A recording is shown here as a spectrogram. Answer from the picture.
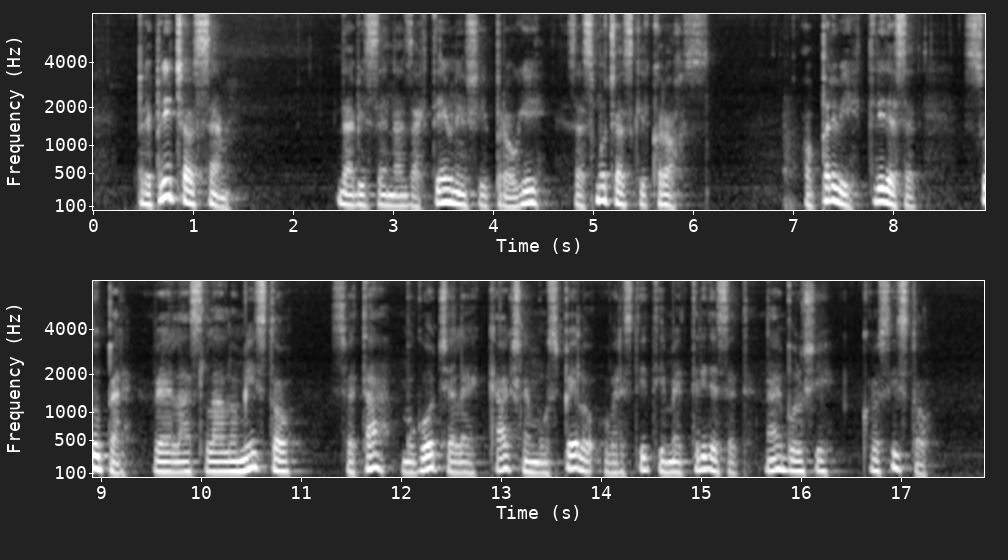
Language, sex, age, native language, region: Slovenian, male, 30-49, Slovenian, Savinja region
